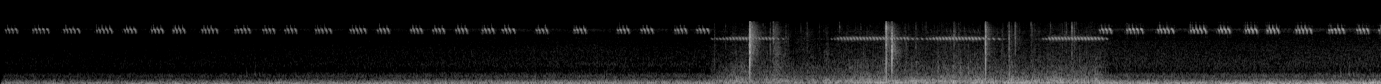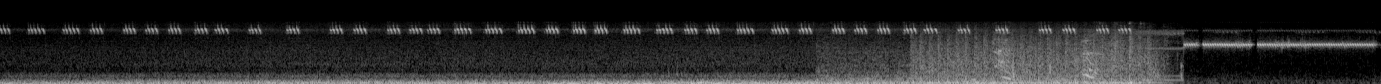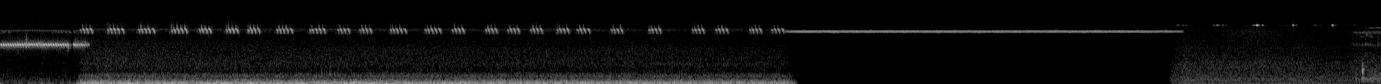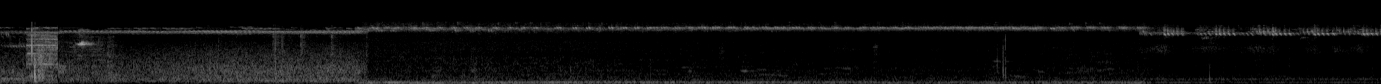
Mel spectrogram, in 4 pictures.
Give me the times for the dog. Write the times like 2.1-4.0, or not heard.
not heard.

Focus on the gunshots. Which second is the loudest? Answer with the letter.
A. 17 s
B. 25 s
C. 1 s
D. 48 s
B.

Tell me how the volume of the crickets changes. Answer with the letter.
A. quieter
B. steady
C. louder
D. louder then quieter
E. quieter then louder
D.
